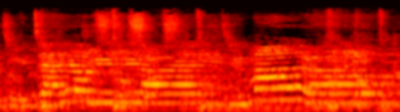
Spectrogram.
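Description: A live solo singer with a strummed acoustic guitar: the voice holds long notes and slides between them over the chords.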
